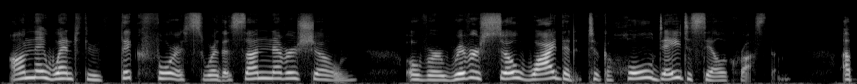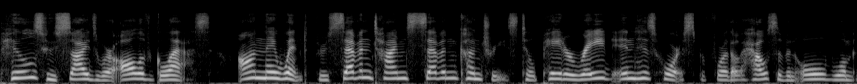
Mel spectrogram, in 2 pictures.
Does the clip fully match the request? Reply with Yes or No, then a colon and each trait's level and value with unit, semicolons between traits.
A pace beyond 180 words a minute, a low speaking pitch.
No: average, 190 wpm; high, 240 Hz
